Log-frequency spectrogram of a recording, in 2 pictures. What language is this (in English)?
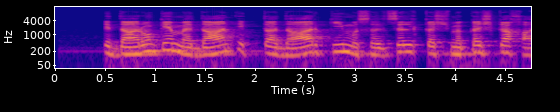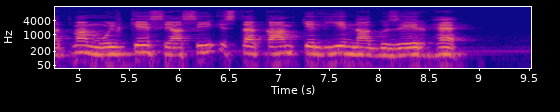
Urdu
